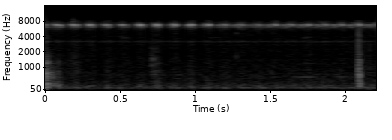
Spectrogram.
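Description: A cricket chirping: a rapid, even train of high-pitched pulses that runs on steadily.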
